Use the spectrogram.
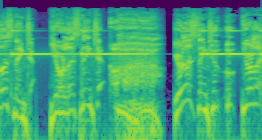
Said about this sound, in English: can you please silence your phone for one friggin' minute so I can get this done?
